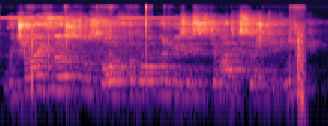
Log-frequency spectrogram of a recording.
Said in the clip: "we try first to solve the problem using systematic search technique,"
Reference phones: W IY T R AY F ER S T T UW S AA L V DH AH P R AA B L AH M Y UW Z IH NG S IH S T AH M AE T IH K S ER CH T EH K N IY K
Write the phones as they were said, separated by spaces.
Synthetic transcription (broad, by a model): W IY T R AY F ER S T T UW S AA L V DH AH P R AA B L AH M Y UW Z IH S IH S T AH M AE T IH K S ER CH T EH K N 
